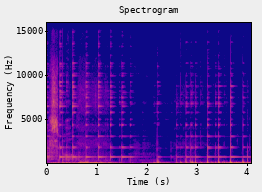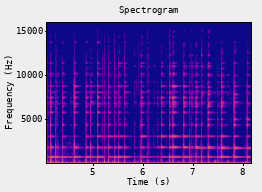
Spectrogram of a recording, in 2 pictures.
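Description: Fingertips and nails tap quickly on the patterned outer wall of a large, empty, hollow cut-glass crystal bowl held in both hands. The rapid, uneven taps land as dull low knocks, with a steady bell-like glass ring sustaining behind them and bright overtones above.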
